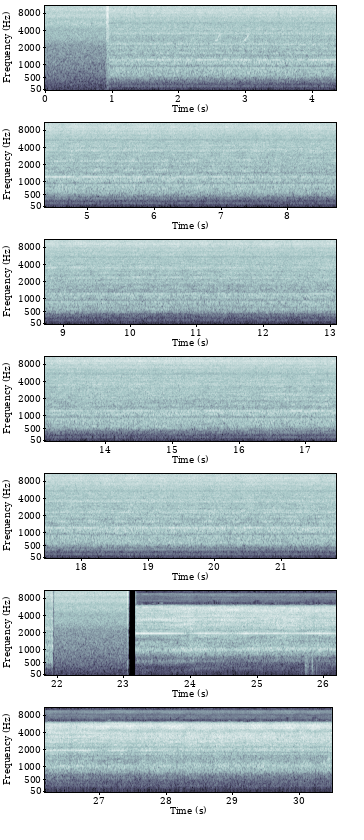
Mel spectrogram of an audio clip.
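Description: Electric hair dryers blowing steadily, with a fixed whine in the airflow. A short hiss comes right at the start and again about three quarters of the way through, then a cut to a second dryer with a higher whine.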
